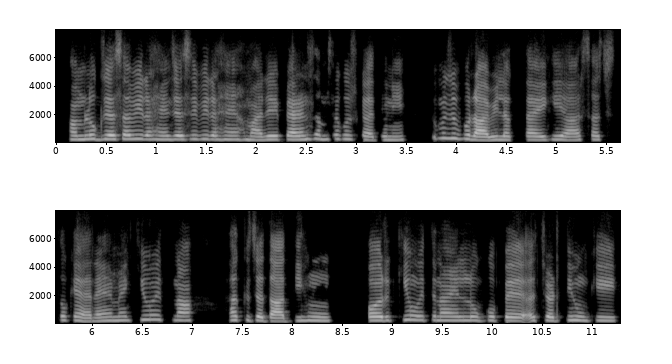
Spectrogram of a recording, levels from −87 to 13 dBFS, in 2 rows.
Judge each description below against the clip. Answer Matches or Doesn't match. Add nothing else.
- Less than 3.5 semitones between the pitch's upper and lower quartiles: Matches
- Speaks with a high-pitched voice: Matches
